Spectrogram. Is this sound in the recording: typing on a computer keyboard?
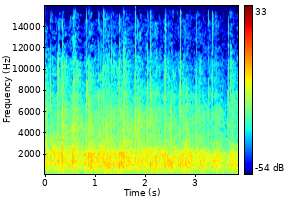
no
